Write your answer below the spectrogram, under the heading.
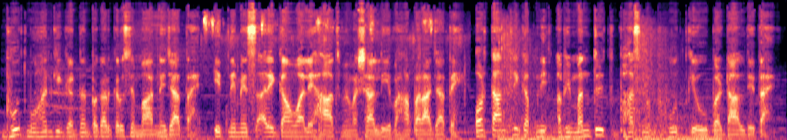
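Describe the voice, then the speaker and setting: A man's voice: on the low side, moderate pace, hardly any pauses. A man narrating a scripted cartoon story as the storyteller. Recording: music under the voice.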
